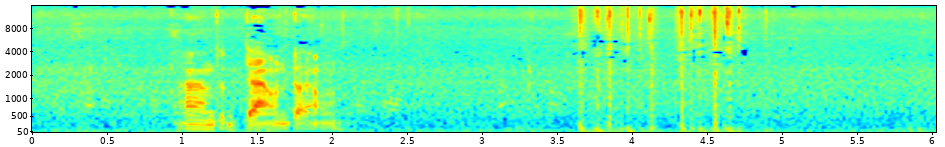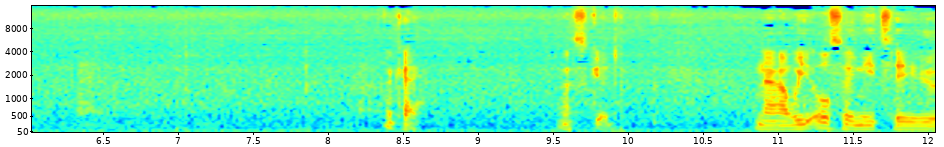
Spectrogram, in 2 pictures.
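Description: A young man talks calmly into a nearby microphone, in short bursts.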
